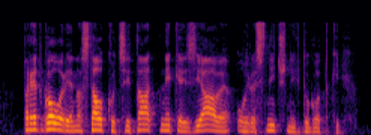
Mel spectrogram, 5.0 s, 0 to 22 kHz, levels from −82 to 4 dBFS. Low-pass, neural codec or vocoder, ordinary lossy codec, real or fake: 10.8 kHz; codec, 24 kHz, 3 kbps, HILCodec; none; fake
